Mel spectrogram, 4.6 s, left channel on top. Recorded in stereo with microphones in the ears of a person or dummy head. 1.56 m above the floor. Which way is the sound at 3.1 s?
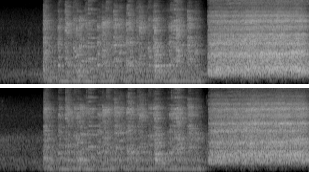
60° left (ahead or behind).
